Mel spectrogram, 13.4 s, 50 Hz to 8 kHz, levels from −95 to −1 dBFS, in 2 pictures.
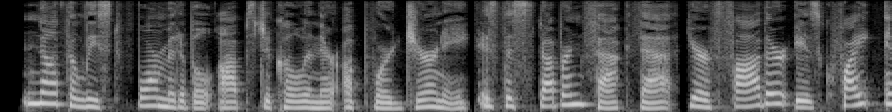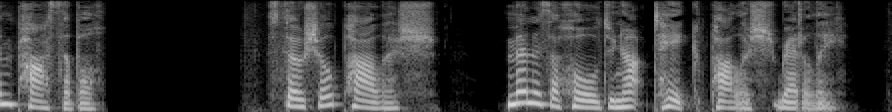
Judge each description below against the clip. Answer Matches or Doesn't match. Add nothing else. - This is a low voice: Doesn't match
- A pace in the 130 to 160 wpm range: Matches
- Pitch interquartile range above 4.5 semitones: Matches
